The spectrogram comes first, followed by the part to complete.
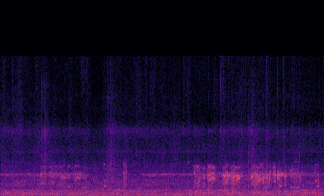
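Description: A dense crowd of pilgrims pressing up temple steps: a steady din of many voices, with loud shouting between about four and five and a half seconds in.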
